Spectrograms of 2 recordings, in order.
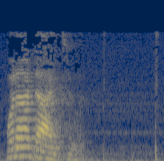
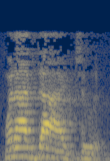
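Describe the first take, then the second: First: Slow, softened, weighty restatement; quiet reflective repeat. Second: Said in the usual way. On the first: Shown as a demonstration. Preacher repeats the point to the congregation, slow and hushed. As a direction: let it sink in slowly and softly.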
